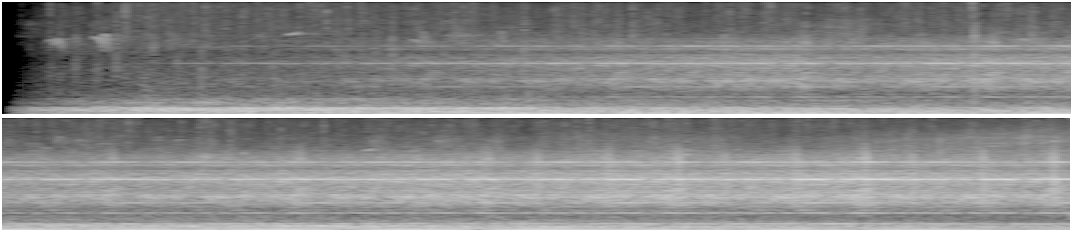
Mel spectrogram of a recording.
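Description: Ambient electronic music intro: a sustained synth drone with two high held tones over a low pulsing bass pad. It fades in within the first second and slowly grows louder, with faint scattered ticks.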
